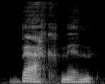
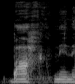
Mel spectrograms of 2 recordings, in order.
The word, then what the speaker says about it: Bachmann: set or this particular brand bachmann or bachmann as we would say here in the united states in england they would pronounce it bachmann so i believe that to be the proper or correct pronunciation for it in any event this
